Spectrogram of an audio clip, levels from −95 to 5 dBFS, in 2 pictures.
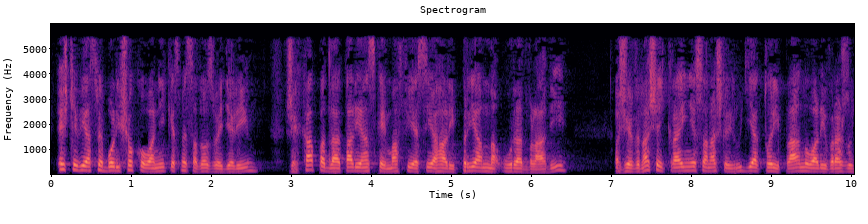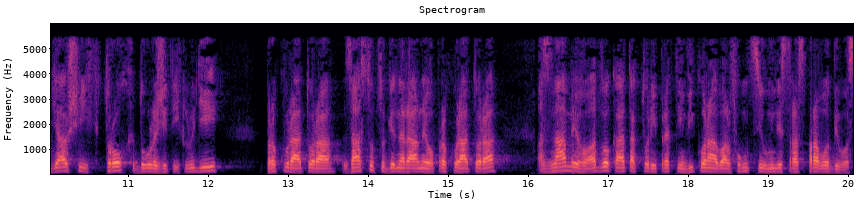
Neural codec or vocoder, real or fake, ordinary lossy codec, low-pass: none; real; MP3, 48 kbps; 5.4 kHz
